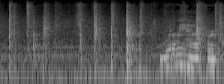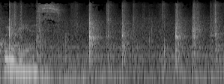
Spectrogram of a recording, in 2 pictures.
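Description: Playing cards riffle and snap as they are shuffled by hand.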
